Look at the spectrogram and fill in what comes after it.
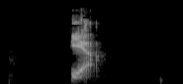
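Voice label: "biah4", Teochew, chaoyang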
